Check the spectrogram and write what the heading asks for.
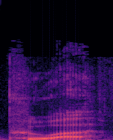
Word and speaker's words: Puah: Puah from that.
